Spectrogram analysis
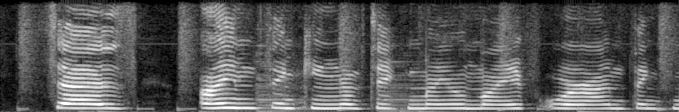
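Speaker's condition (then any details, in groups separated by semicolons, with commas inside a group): Cerebral palsy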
